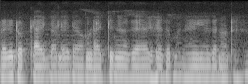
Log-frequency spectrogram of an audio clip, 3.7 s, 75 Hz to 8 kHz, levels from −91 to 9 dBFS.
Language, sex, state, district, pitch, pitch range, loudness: Chakma, male, Tripura, Unakoti, 105 Hz, 100-105 Hz, -17 LUFS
